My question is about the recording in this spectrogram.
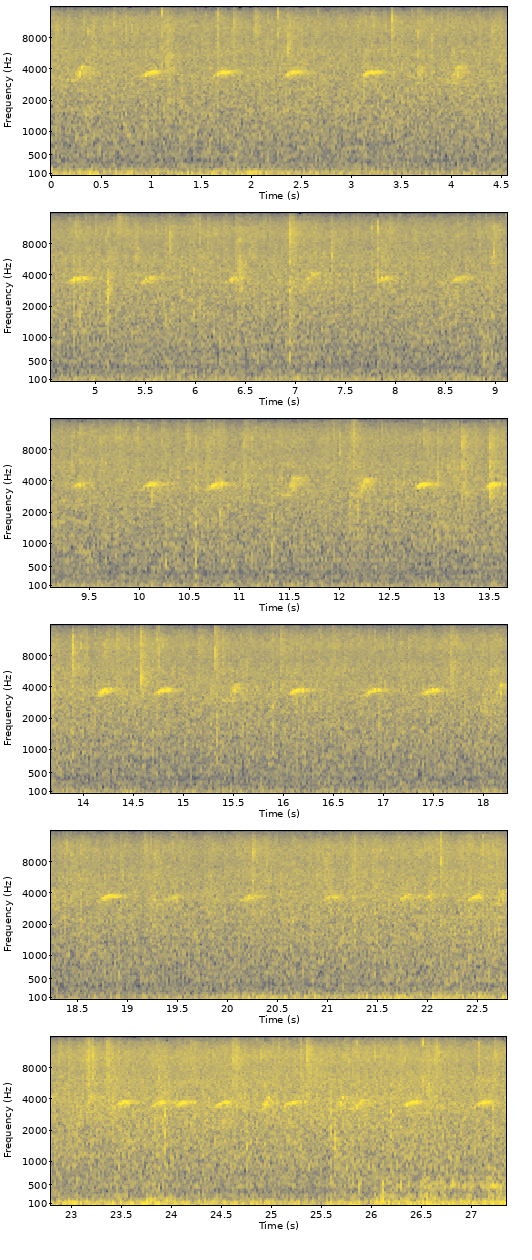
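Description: Crickets chirping in a steady, even rhythm, a little over one chirp a second, over a steady hiss of light rain and a low rumble. The rain grows louder near the end.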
